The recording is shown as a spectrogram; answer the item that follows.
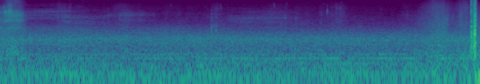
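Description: Quiet outdoor background, then near the end a golf club swings with a brief swish and strikes the ball off the turf with one sharp click, taking a divot.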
